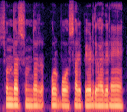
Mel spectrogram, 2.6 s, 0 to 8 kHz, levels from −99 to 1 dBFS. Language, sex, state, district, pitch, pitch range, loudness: Hindi, male, Uttar Pradesh, Shamli, 115 Hz, 115-120 Hz, -15 LUFS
